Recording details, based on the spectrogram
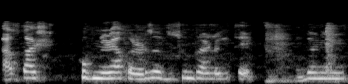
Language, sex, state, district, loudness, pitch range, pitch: Marathi, female, Maharashtra, Nagpur, -15 LUFS, 255-290 Hz, 275 Hz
